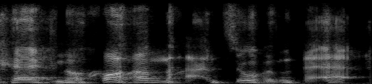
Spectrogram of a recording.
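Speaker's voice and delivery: high, drawn-out mock refusal with a laugh; retold refusal. Wrestler retelling his answer to the indie guy's dare, amused refusal. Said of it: "And I'm like".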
